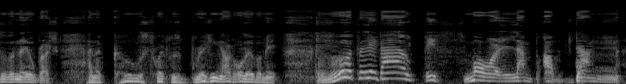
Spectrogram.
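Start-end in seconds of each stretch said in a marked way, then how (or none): 3.2-6.2 high witch screech, dropping into relish. Acted. Grand High Witch urges the hunt, screeched order. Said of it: "screeched the Grand High Witch".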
